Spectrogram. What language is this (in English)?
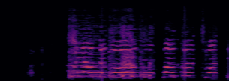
Swahili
